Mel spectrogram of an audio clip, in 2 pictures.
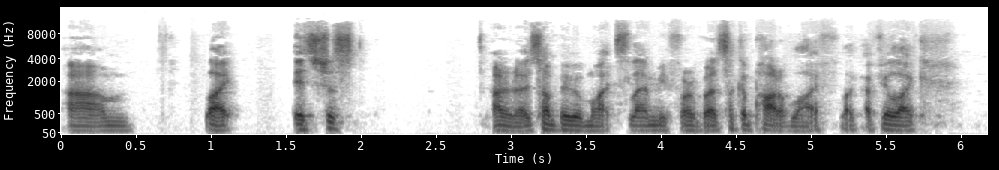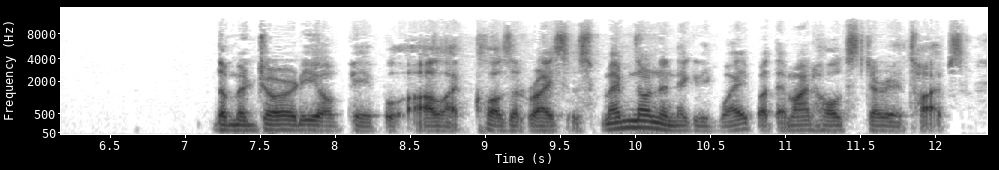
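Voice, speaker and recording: Podcast co-host: a young man, gravelly and reflective. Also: on the low side, fairly even intonation, a little fast, no room sound. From Bangladesh, raised in Australia. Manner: reflective, lots of "like" and "kind of". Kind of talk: casual chat.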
